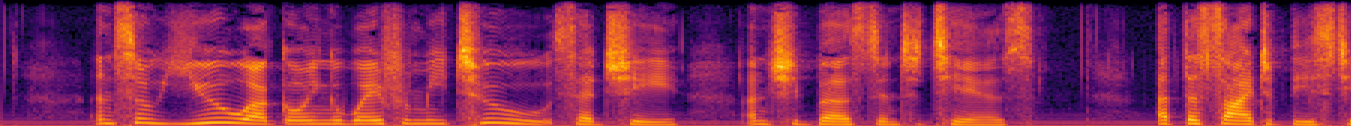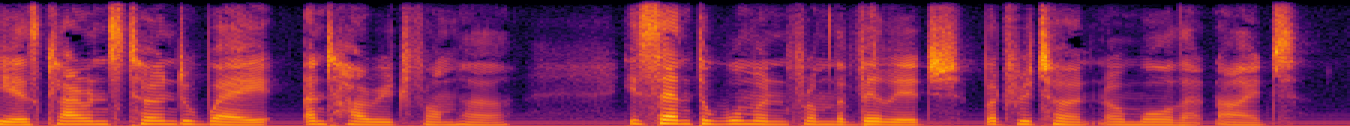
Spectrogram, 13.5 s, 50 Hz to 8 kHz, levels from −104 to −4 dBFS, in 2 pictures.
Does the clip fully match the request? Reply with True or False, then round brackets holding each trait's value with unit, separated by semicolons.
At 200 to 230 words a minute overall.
False (185 wpm)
